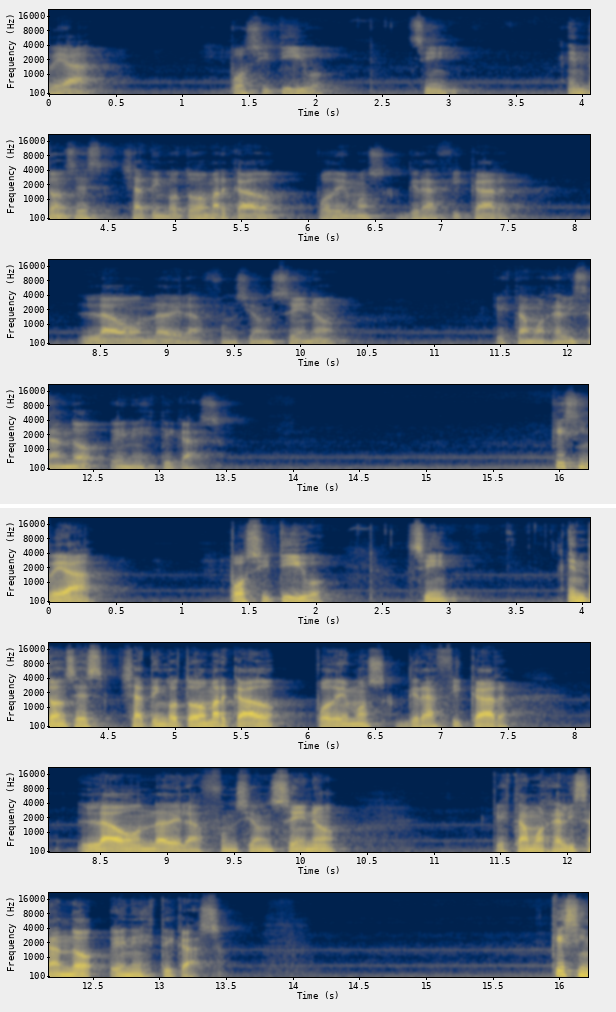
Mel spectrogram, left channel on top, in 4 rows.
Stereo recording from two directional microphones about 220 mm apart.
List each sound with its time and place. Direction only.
0.0 s speech: 45° right (ahead or behind)
1.3 s speech: 45° right (ahead or behind)
2.4 s a sound: 40° right (ahead or behind)
3.8 s speech: 45° right (ahead or behind)
11.4 s speech: 45° right (ahead or behind)
15.9 s speech: 45° right (ahead or behind)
